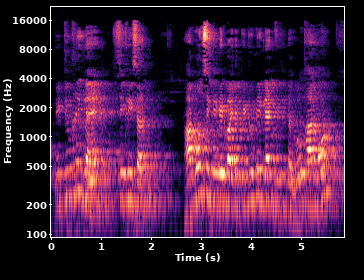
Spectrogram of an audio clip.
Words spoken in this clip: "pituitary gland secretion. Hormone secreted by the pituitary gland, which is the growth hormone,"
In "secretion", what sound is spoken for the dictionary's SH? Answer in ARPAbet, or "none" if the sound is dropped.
S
